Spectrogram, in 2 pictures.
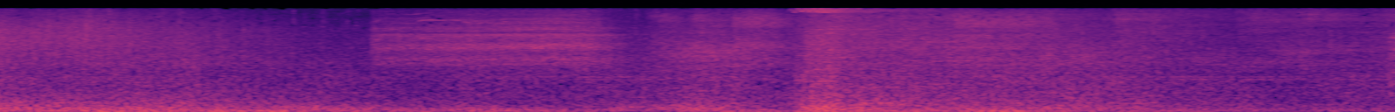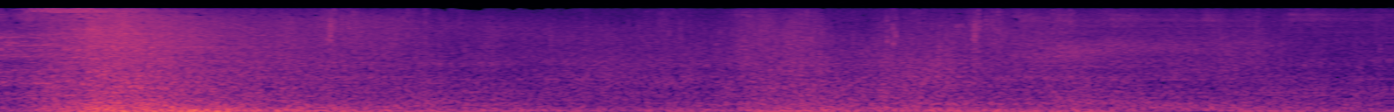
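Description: A sword whooshes through the air.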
